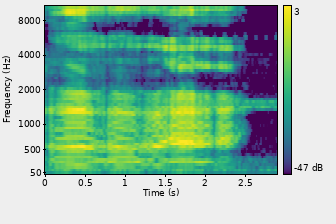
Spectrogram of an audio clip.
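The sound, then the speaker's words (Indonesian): A voice imitates a long, heavy groan, a low drawn-out moan lasting over two seconds that trails off into a faint tonal fade, without other talk. “Sambil memegang HP dan menunggu balasan chat dari kekasih, tiba-tiba aku mendengar suara erangan berat seperti ini.”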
